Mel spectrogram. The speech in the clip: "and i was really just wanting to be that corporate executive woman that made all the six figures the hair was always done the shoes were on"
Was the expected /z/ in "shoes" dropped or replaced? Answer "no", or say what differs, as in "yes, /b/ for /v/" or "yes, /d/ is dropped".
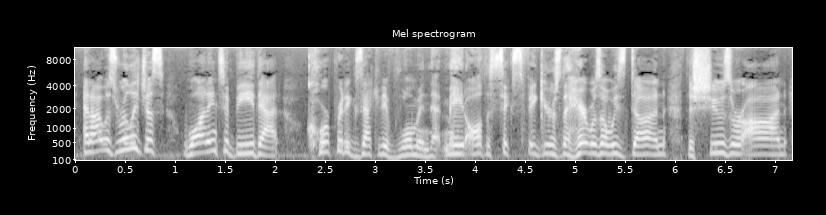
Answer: no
